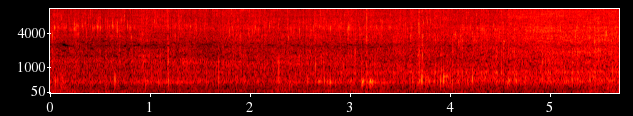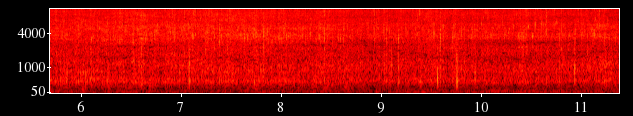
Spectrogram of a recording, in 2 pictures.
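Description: Beef and fresh-cut vegetables sizzling in a hot cast-iron Dutch oven, the vegetables sweating in the fat left from searing the meat. It is a steady frying hiss that swells about four seconds in.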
